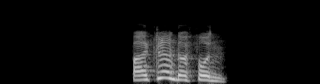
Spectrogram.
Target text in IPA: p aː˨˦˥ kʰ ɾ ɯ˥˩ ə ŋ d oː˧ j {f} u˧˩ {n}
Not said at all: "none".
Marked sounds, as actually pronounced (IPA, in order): f, n

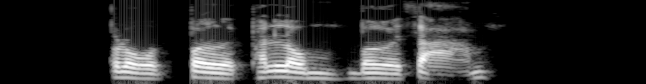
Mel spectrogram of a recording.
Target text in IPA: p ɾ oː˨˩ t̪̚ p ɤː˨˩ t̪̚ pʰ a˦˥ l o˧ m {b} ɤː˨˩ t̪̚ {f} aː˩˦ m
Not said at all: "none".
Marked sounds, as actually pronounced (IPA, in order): b, s

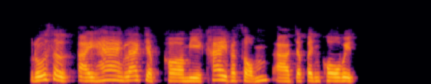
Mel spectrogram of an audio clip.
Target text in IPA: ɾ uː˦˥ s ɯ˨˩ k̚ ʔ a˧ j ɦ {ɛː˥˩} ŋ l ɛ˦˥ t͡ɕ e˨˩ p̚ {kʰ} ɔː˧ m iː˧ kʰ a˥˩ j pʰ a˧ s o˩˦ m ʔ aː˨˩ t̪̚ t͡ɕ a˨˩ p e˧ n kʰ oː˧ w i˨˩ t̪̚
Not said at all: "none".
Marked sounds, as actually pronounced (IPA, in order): aː˥˩, kʰ

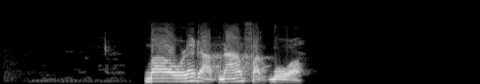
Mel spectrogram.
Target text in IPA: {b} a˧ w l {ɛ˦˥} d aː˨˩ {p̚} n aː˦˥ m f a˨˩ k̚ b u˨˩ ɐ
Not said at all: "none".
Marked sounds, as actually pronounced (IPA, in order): b, ɛ˦˥, p̚

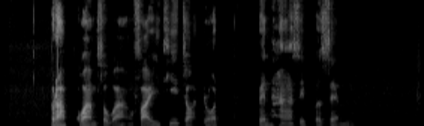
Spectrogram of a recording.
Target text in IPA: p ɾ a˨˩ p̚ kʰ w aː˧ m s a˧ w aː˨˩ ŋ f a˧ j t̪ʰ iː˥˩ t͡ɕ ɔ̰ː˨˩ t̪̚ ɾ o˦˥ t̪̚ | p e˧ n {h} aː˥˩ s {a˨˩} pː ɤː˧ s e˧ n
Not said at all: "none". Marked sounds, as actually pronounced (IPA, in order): h, i˨˩

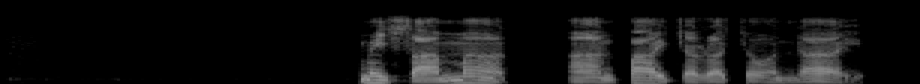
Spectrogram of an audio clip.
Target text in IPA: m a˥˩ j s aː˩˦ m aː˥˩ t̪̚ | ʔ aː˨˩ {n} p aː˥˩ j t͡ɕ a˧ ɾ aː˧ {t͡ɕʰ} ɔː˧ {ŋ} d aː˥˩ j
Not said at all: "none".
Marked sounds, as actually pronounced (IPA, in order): n, t͡ɕ, n

